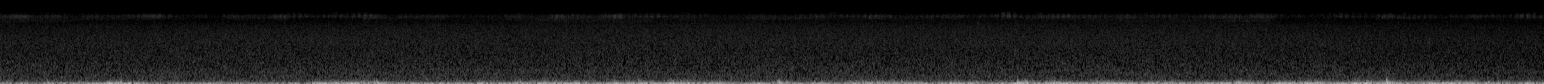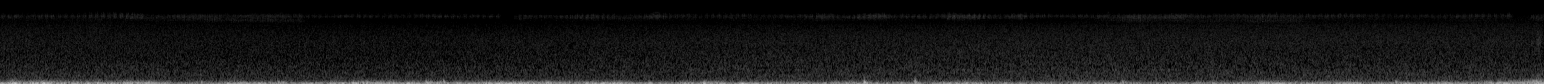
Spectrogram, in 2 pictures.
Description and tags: september forest wind
Forest sounds in september in Sudeten mountains
birds, forest, nature, wind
